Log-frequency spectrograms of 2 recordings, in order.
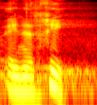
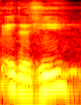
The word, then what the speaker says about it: energie: Of moet je dat uitspreken met de G van genoeg, energie? Is het nou energie of is het nou energie? Interessant om over na te denken. Van Dalen meldt beide varianten. Maar de ZJ-uitspraak, energie, is in het Nederlands het meest gewoon.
